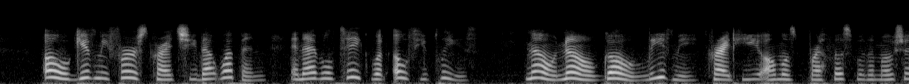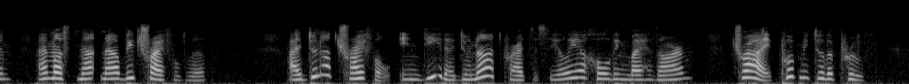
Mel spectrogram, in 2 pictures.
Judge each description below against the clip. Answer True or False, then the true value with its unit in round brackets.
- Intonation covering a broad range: False (4.5 semitones)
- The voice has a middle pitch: False (245 Hz)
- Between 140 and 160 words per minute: False (180 wpm)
